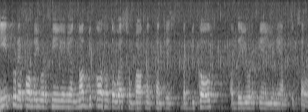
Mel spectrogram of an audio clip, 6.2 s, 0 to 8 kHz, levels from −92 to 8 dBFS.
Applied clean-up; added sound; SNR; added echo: none; Bathtub (filling or washing); 14 dB; reverberation time 0.9 s.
